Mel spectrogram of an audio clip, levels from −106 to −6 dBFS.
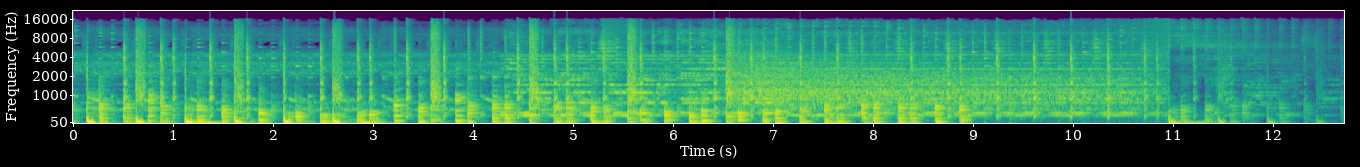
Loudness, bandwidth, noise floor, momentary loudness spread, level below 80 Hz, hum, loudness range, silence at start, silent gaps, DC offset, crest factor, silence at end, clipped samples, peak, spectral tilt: -14 LUFS; 17 kHz; -36 dBFS; 10 LU; -20 dBFS; none; 5 LU; 0 s; none; under 0.1%; 14 dB; 0.2 s; under 0.1%; 0 dBFS; -4 dB/octave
